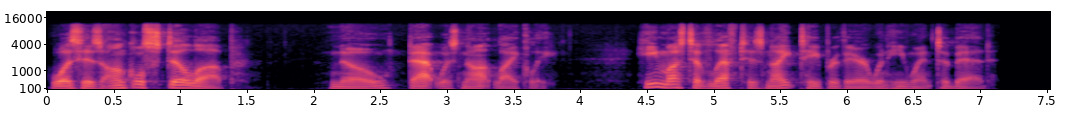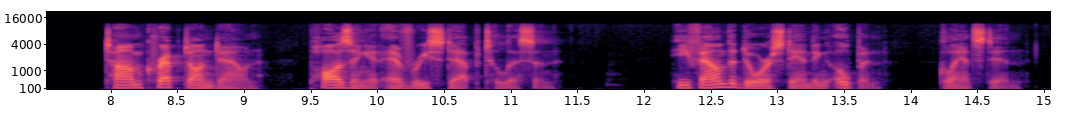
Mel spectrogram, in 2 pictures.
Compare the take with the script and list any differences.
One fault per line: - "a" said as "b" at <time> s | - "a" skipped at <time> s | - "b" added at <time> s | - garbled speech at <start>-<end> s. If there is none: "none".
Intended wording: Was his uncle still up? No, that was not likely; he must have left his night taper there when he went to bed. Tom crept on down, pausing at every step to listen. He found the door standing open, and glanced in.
- "and" skipped at 13.8 s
